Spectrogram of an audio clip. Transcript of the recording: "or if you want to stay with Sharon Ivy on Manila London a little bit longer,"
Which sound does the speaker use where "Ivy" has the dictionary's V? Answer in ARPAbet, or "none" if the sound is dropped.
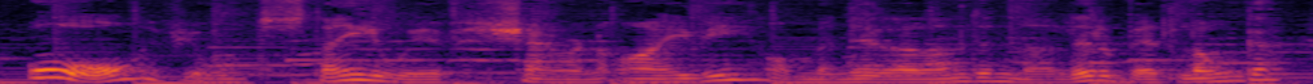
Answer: V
